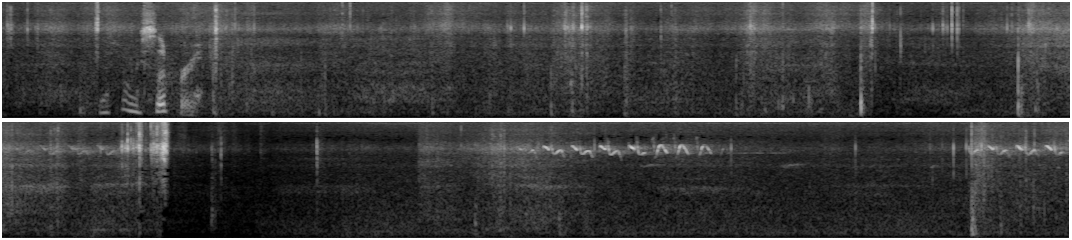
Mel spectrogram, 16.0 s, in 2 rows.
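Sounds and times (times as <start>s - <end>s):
footsteps on rocky trail: 0.0s - 9.8s, 11.5s - 12.4s, 15.2s - 16.0s
songbird chirping: 8.2s - 9.1s, 11.7s - 14.2s, 15.0s - 16.0s.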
